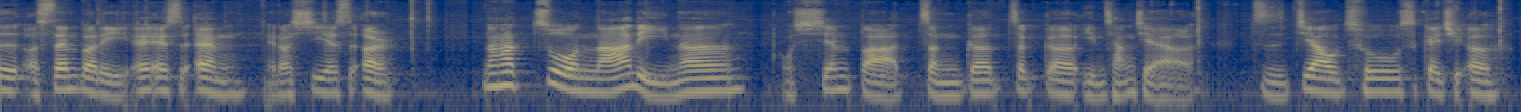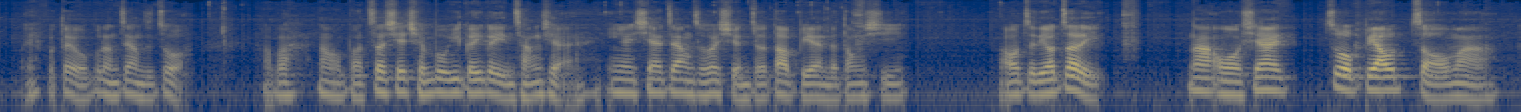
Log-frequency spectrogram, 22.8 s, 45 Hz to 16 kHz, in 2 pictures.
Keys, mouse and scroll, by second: 0.3 Home, 0.9-2.5 typing, 3.1 Return, 5.9 click, 7.0-7.9 scroll up 4, 8.6 click, 9.0 space, 9.2 scroll down 2, 10.7 click, 10.9 space, 11.7-12.2 scroll up 2, 12.6 scroll down 2, 12.9 click, 13.1 space, 14.2 click, 15.9 click, 16.7 click, 17.1 space, 17.4 click, 18.3 click, 18.4 space, 18.5 click, 18.5 space, 18.8 click, 19.3-19.6 scroll up 2, 19.9 shift+click, 22.1 click.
